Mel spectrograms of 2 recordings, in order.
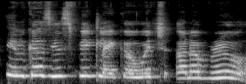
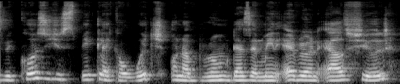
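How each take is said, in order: First: Much higher, giggling through the words; laughing repeat. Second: Said in the usual way. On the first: Real, not acted. Vlogger repeating a comment she finds hilarious, laughing. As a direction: crack up as you repeat it.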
